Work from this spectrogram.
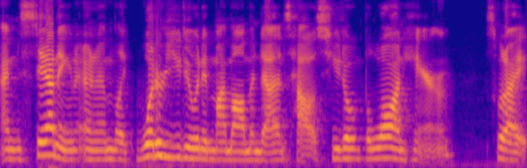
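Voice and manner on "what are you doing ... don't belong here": ordinary talk, nothing marked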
